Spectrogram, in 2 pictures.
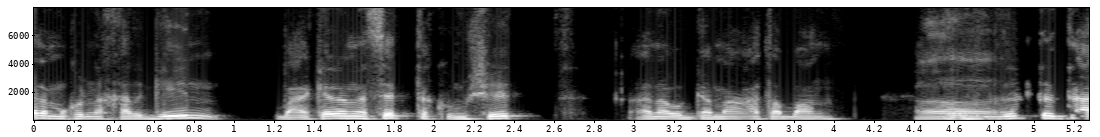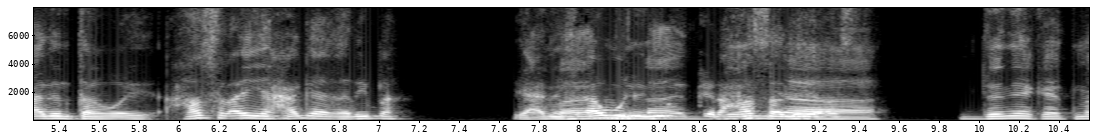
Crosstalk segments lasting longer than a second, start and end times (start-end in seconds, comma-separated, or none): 7.8-9.5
